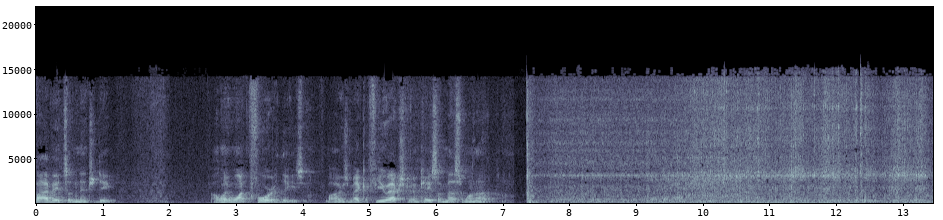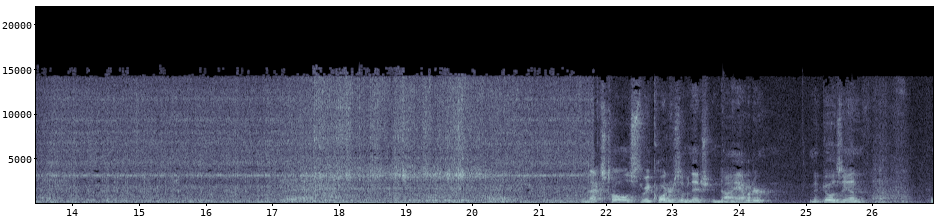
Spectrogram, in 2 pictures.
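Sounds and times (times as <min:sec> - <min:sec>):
bit cutting into wood: 0:07.4 - 0:21.6
drill press motor whine: 0:07.4 - 0:21.8.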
